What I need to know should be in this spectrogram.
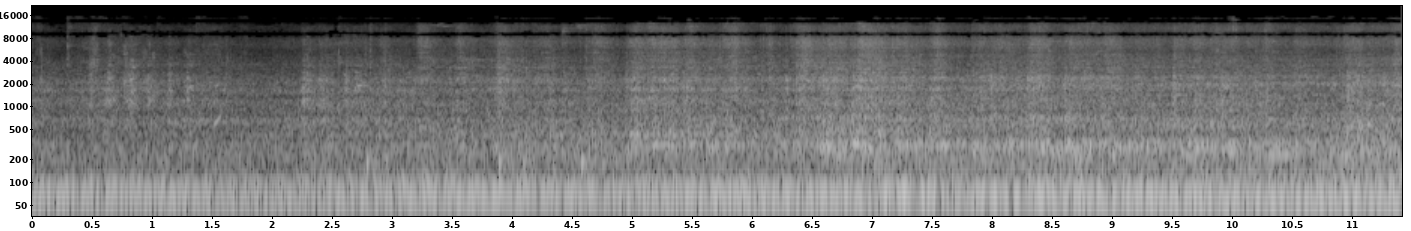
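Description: A diesel locomotive engine rumbles steadily as it approaches, growing louder.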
